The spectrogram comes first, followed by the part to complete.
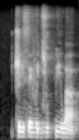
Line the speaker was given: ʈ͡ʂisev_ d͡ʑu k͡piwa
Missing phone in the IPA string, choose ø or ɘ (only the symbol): ɘ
